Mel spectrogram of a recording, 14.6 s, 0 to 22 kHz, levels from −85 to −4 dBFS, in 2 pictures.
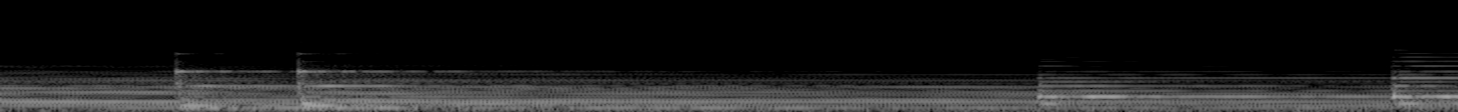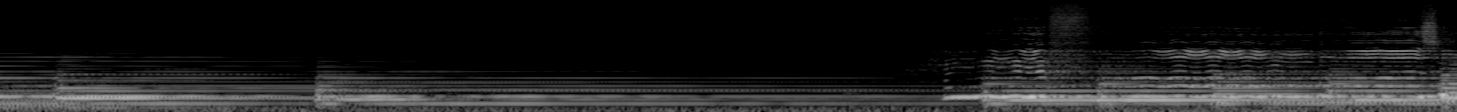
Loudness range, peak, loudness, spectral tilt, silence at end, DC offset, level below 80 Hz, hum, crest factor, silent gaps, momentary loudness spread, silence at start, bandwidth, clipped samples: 10 LU; -20 dBFS; -40 LUFS; -6.5 dB/octave; 0 s; under 0.1%; -62 dBFS; none; 20 dB; none; 18 LU; 0 s; 15 kHz; under 0.1%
